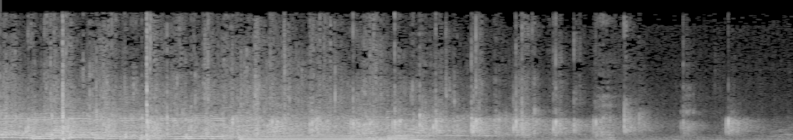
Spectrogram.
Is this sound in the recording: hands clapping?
yes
